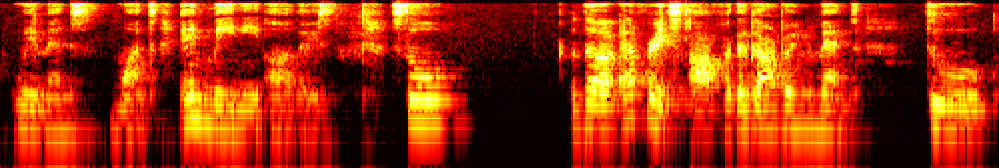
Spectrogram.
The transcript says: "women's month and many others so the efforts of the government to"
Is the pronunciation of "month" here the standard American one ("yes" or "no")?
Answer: no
